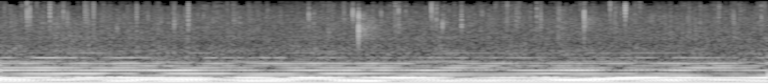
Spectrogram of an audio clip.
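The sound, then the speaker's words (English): Light rain sprinkles patter steadily on the ground in the mountains as a thunderstorm builds with lightning and rising wind, with scattered soft taps over a constant low hum, moderately loud, with no voices. “The wind is blowing a bit more, and light sprinkles of rain occasionally tap on the ground.”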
